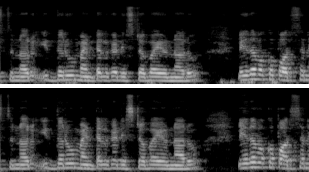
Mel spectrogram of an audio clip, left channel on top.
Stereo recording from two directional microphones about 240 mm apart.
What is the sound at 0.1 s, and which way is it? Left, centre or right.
A woman's voice, centre.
